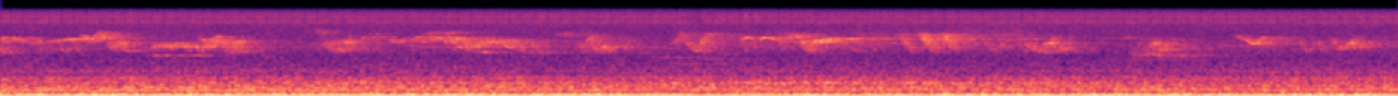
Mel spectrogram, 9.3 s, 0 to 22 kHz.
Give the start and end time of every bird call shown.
0.0s-1.0s: Eastern Wood-Pewee (Contopus virens)
0.0s-9.3s: Red-eyed Vireo (Vireo olivaceus)
2.2s-3.8s: Veery (Catharus fuscescens)
4.8s-6.0s: Eastern Wood-Pewee (Contopus virens)

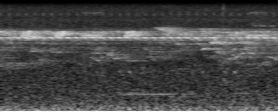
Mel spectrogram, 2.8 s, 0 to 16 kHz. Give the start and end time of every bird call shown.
0.0s-2.8s: Black-billed Thrush (Turdus ignobilis)
0.0s-2.8s: Buff-throated Saltator (Saltator maximus)
0.0s-2.8s: Thrush-like Wren (Campylorhynchus turdinus)

